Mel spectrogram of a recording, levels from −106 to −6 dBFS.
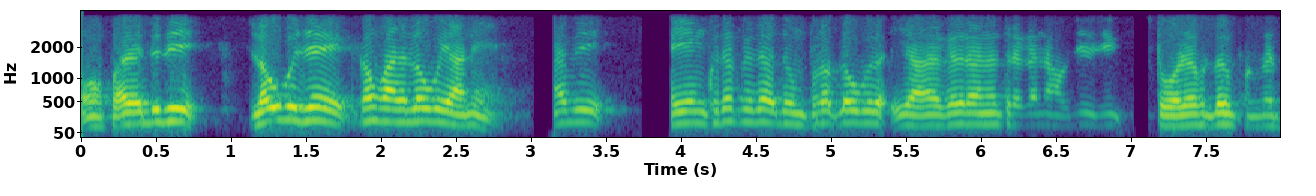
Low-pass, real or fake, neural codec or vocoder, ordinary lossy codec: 3.6 kHz; real; none; none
